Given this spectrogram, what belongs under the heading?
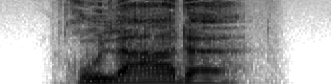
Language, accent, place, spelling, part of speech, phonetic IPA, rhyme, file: German, Germany, Berlin, Roulade, noun, [ʁuˈlaːdə], -aːdə, De-Roulade.ogg
- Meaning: roulade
